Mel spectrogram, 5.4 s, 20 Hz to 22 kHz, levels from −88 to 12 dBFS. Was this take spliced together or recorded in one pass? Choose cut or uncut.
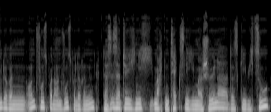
cut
